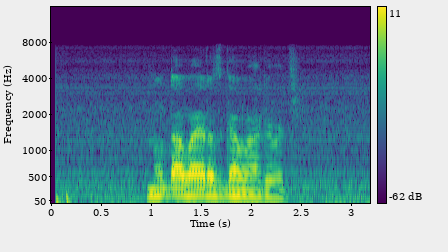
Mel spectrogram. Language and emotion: Russian, neutral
